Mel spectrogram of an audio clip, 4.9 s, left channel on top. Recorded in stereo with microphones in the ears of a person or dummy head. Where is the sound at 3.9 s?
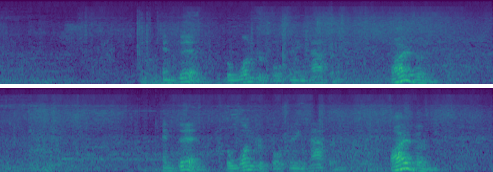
45° right (ahead or behind), 0.8 m.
